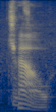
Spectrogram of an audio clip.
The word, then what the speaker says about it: ciao: Chow. Chow. C-I-A. Why is it spelled like that?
